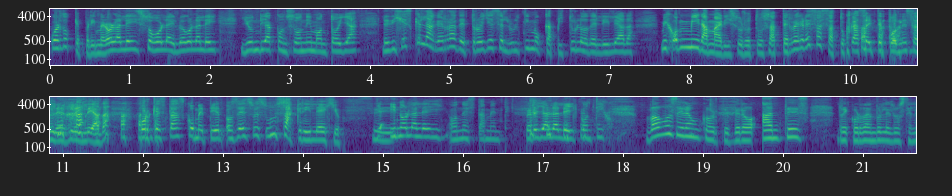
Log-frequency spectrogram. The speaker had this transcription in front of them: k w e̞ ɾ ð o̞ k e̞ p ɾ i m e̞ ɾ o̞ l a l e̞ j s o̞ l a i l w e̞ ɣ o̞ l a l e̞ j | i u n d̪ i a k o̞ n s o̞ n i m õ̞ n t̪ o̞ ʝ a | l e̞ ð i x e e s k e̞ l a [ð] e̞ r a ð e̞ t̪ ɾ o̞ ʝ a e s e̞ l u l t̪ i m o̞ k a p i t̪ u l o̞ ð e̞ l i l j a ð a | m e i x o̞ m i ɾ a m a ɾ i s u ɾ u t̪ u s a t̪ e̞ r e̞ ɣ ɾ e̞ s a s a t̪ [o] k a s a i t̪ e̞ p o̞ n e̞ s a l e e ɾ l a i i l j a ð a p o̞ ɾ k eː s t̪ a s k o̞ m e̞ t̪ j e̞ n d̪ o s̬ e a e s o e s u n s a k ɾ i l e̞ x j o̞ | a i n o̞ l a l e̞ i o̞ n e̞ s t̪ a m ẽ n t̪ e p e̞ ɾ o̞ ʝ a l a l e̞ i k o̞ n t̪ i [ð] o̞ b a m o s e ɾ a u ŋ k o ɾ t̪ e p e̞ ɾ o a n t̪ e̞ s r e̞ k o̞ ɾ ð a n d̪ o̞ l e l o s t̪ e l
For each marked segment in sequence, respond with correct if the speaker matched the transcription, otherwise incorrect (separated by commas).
incorrect, incorrect, incorrect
